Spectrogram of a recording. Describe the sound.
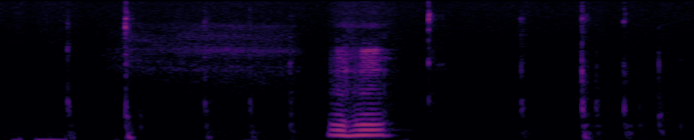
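Fast, uneven clicks of typing on a computer keyboard, close and fairly loud, with a brief voiced sound interrupting midway.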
